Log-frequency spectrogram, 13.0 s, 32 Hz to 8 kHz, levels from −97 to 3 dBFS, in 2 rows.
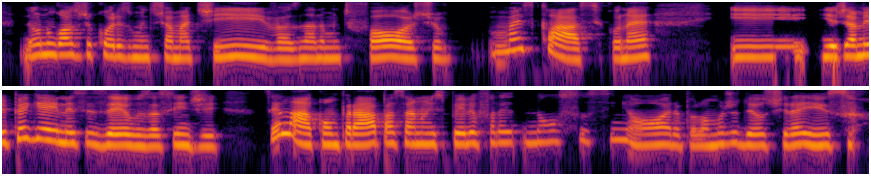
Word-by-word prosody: eu 245 Hz, -, -3 dB
não 260 Hz, 0 st, +1 dB
gosto 250 Hz, -1 st, +1 dB
de 250 Hz, -, -3 dB
cores 230 Hz, -3 st, -2 dB
muito 210 Hz, -1 st, -4 dB
chamativas, 205 Hz, -2 st, -2 dB
nada 200 Hz, 0 st, -3 dB
muito 205 Hz, +1 st, -7 dB
forte, 205 Hz, -1 st, +2 dB, 0.3 s
mais 335 Hz, +5 st, -3 dB
clássico, 190 Hz, -, +2 dB
né. 210 Hz, +3 st, +1 dB, 0.6 s
E 215 Hz, 0 st, -4 dB
e 225 Hz, -, +5 dB
eu -, -, +7 dB
já 230 Hz, 0 st, +5 dB
me 245 Hz, +2 st, +3 dB
peguei 320 Hz, +1 st, +2 dB
nesses 245 Hz, -3 st, -1 dB
erros 220 Hz, -2 st, +3 dB
assim 200 Hz, +2 st, -1 dB
de 195 Hz, -1 st, -6 dB, 0.3 s
sei 450 Hz, -, +1 dB
lá, 235 Hz, -, +7 dB
comprar, 230 Hz, +1 st, +4 dB
passar 240 Hz, -1 st, -1 dB
num 235 Hz, -, -2 dB
espelho, 235 Hz, +1 st, -1 dB
e -, -, -4 dB
falar: 250 Hz, +1 st, -7 dB
"Nossa 265 Hz, +3 st, -11 dB
senhora, 245 Hz, -7 st, -4 dB
pelo 210 Hz, 0 st, -8 dB
amor 215 Hz, +2 st, -3 dB
de 245 Hz, +1 st, -7 dB
Deus, 220 Hz, -1 st, -2 dB
tira 220 Hz, +1 st, -2 dB
isso". 220 Hz, 0 st, -1 dB
225 Hz, 180 wpm, -25 LUFS, 210-245 Hz, 0.6 s, eu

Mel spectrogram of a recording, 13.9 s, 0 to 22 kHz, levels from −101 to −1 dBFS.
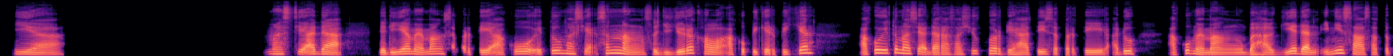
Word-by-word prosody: Iya. 140 Hz, -2 st, -2 dB, 2.0 s
Masih 165 Hz, -1 st, -3 dB
ada, 155 Hz, -4 st, +3 dB, 0.3 s
jadinya 140 Hz, +5 st, +2 dB, 0.2 s
memang 170 Hz, +4 st, 0 dB
seperti 140 Hz, +1 st, -4 dB
aku 165 Hz, +7 st, 0 dB
itu, 205 Hz, +1 st, +1 dB
masih 180 Hz, -4 st, -3 dB
senang. 175 Hz, -10 st, +1 dB
Sejujurnya 150 Hz, +8 st, +1 dB
kalo 155 Hz, -6 st, 0 dB
aku 140 Hz, +2 st, -3 dB
pikir-pikir, 150 Hz, +9 st, 0 dB, 0.4 s
aku 230 Hz, -1 st, +5 dB
itu 225 Hz, -, -1 dB
masih 190 Hz, -10 st, +3 dB
ada 140 Hz, -, +1 dB
rasa 145 Hz, +1 st, -2 dB
syukur 190 Hz, +4 st, -1 dB
di 145 Hz, -4 st, -2 dB
hati 130 Hz, +4 st, -1 dB
seperti, 135 Hz, -2 st, -3 dB
"Aduh, 180 Hz, +7 st, +1 dB, 0.3 s
aku 215 Hz, -, -2 dB
memang 130 Hz, -4 st, 0 dB
bahagia 125 Hz, +6 st, +1 dB
dan 155 Hz, -7 st, +4 dB
ini 185 Hz, +10 st, +1 dB
salah 145 Hz, -9 st, 0 dB
satu 130 Hz, -2 st, -6 dB
150 Hz, 135 wpm, -23 LUFS, 135-175 Hz, 2.0 s, aku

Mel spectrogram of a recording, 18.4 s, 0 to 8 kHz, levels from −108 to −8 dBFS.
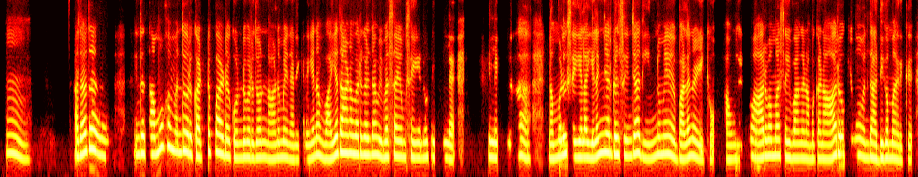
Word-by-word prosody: ம். 275 Hz, -5 st, -2 dB, 1.1 s
அதாவது 290 Hz, +8 st, +5 dB, 0.9 s
இந்த 265 Hz, +1 st, +2 dB, 0.2 s
சமூகம் 350 Hz, +7 st, +3 dB
வந்து 305 Hz, +1 st, +1 dB
ஒரு 275 Hz, -, +3 dB
கட்டுப்பாட 265 Hz, +3 st, +2 dB
கொண்டு 220 Hz, +1 st, -1 dB
வருதோன்னு 225 Hz, 0 st, 0 dB
நானுமே 220 Hz, +3 st, -1 dB
நெனைக்கிறேன். 200 Hz, +1 st, -6 dB
ஏன்னா, 260 Hz, +3 st, +1 dB
வயதானவர்கள் 270 Hz, +3 st, +3 dB
தான் 270 Hz, -1 st, +1 dB
விவசாயம் 235 Hz, 0 st, 0 dB
செய்யணும்ன்னு 225 Hz, 0 st, -2 dB, 0.2 s
இல்ல, 220 Hz, -2 st, 0 dB, 0.8 s
இல்லைங்களா? 255 Hz, -, -3 dB, 0.5 s
நம்மளும் 240 Hz, +6 st, +2 dB
செய்யலாம். 230 Hz, -1 st, +2 dB
இளைஞர்கள் 275 Hz, +2 st, +3 dB
செஞ்சா 250 Hz, +3 st, +2 dB
அது 235 Hz, -, -6 dB
இன்னுமே 270 Hz, +5 st, 0 dB, 0.2 s
பலனளிக்கும். 220 Hz, +2 st, -1 dB, 0.2 s
அவங்க 200 Hz, +1 st, -5 dB
இன்னும் 240 Hz, +1 st, -5 dB
ஆர்வமா 245 Hz, +2 st, +2 dB
செய்வாங்க. 220 Hz, -1 st, -1 dB
நமக்கான 210 Hz, 0 st, -3 dB
ஆரோக்கியமும் 255 Hz, -1 st, -1 dB
வந்து 225 Hz, +1 st, -2 dB
அதிகமா 215 Hz, +1 st, 0 dB
இருக்கு. 190 Hz, +1 st, -6 dB
235 Hz, 110 wpm, -20 LUFS, 220-270 Hz, 1.1 s, அதாவது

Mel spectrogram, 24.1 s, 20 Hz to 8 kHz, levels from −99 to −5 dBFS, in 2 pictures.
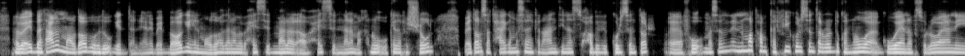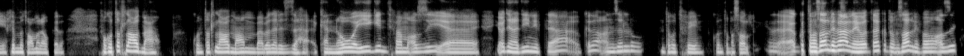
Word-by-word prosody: فبقيت 150 Hz, +3 st, +3 dB
باتعامل 170 Hz, +7 st, +4 dB
مع 205 Hz, -, 0 dB
الموضوع 155 Hz, +2 st, +3 dB
بهدوء 150 Hz, -4 st, +1 dB
جدًا، 125 Hz, -4 st, -6 dB
يعني 125 Hz, +4 st, -9 dB
بقيت 135 Hz, -, -6 dB
باواجه 155 Hz, +6 st, +1 dB
الموضوع 135 Hz, -1 st, -1 dB
ده 145 Hz, -, 0 dB
لمّا 145 Hz, -1 st, 0 dB
باحس 140 Hz, +1 st, -5 dB
بملل 140 Hz, 0 st, 0 dB
أو 120 Hz, -, -2 dB
أحس 145 Hz, +3 st, -7 dB
إن 130 Hz, 0 st, -6 dB
أنا 140 Hz, +3 st, -1 dB
مخنوق 150 Hz, +3 st, -2 dB
وكده 150 Hz, -2 st, -3 dB
في 140 Hz, -, -15 dB
الشغل، 155 Hz, +5 st, -1 dB, 0.4 s
بقيت 135 Hz, +2 st, -3 dB
أبسط 165 Hz, -3 st, -1 dB
حاجة 155 Hz, +2 st, -2 dB
مثلًا 165 Hz, 0 st, -1 dB
كان 150 Hz, -3 st, -8 dB
عندي 150 Hz, +3 st, -3 dB
ناس 150 Hz, +1 st, -1 dB
صُحابي 150 Hz, 0 st, -4 dB
في 145 Hz, -, -6 dB
الcall 145 Hz, +1 st, -2 dB
center 155 Hz, +3 st, -1 dB, 0.3 s
آآ، 130 Hz, -2 st, -2 dB
فوق 150 Hz, +1 st, -2 dB
مثلًا 155 Hz, +3 st, -3 dB
لإنه 205 Hz, +1 st, -3 dB
المطعم 205 Hz, -1 st, +1 dB
كان 165 Hz, -2 st, -5 dB
فيه 200 Hz, +5 st, -2 dB
call 195 Hz, 0 st, 0 dB
center 185 Hz, -2 st, 0 dB
برضه 180 Hz, +1 st, 0 dB
كان 150 Hz, -1 st, -2 dB
هو 170 Hz, -1 st, +2 dB
جواه 145 Hz, 0 st, +3 dB
نفسه، 140 Hz, 0 st, -4 dB
اللي 145 Hz, -, -2 dB
هو 160 Hz, -, +2 dB
يعني 150 Hz, -2 st, 0 dB
خدمة 160 Hz, +1 st, -1 dB
عملا 145 Hz, 0 st, -1 dB
وكده. 140 Hz, +1 st, -7 dB, 0.4 s
فكُنت 170 Hz, +5 st, +2 dB
أطلع 205 Hz, 0 st, +4 dB
أقعد 190 Hz, -3 st, +7 dB
معاهم، 135 Hz, -2 st, 0 dB, 0.4 s
كنت 155 Hz, 0 st, -5 dB
أطلع 165 Hz, +1 st, +1 dB
أقعد 165 Hz, 0 st, +4 dB
معاهم 155 Hz, 0 st, 0 dB
ب 145 Hz, -, -3 dB
بدل 150 Hz, +1 st, -1 dB
الزهق، 140 Hz, -1 st, -4 dB
كان 150 Hz, -4 st, -2 dB
هو 175 Hz, +4 st, +4 dB
ييجي، 190 Hz, +4 st, +3 dB
أنتِ 190 Hz, -4 st, -3 dB
فاهمة 165 Hz, -2 st, 0 dB
قصدي؟ 185 Hz, +4 st, -1 dB
آآ، 150 Hz, 0 st, 0 dB, 0.2 s
يقعد 190 Hz, 0 st, 0 dB
يناديني 180 Hz, +2 st, +3 dB
بتاع 215 Hz, +6 st, -5 dB
وكده، 220 Hz, +5 st, -7 dB
أنزل 190 Hz, +4 st, -1 dB
له 200 Hz, -2 st, -8 dB, 0.2 s
"أنت 165 Hz, -2 st, -5 dB
كنت 155 Hz, -2 st, -3 dB
فين؟" 145 Hz, +1 st, -3 dB
كنت 160 Hz, 0 st, -7 dB
باصَلّي، 145 Hz, -2 st, -4 dB, 0.3 s
آآ، 195 Hz, -1 st, -3 dB
كُنت 185 Hz, -, -3 dB
باصلي 225 Hz, +5 st, +8 dB
فعلًا 235 Hz, -3 st, +9 dB
يعني 170 Hz, -1 st, +8 dB
وقتها 175 Hz, +5 st, +3 dB
كُنت 215 Hz, -5 st, -6 dB
باصلي، 185 Hz, +2 st, +2 dB
فاهمة 175 Hz, +1 st, +1 dB
قصدي؟ 195 Hz, +4 st, +1 dB
155 Hz, 230 wpm, -22 LUFS, 145-180 Hz, 0.4 s, فعلًا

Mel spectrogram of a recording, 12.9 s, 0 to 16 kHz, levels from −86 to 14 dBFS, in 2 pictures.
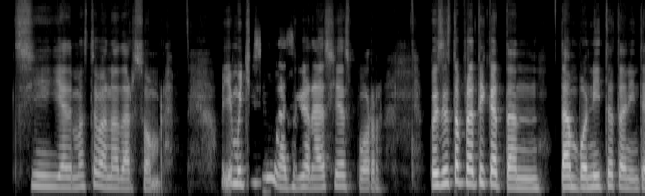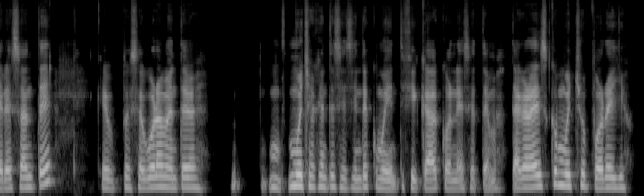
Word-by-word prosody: Sí, 210 Hz, -1 st, -5 dB
y 200 Hz, -1 st, -4 dB
además 190 Hz, +2 st, -3 dB
te 235 Hz, -, -4 dB
van 195 Hz, -3 st, 0 dB
a 180 Hz, -, 0 dB
dar 170 Hz, -1 st, -1 dB
sombra. -, -, -8 dB, 0.5 s
Oye, -, -, -3 dB
muchísimas 260 Hz, -, -1 dB
gracias 195 Hz, +2 st, 0 dB
por, 170 Hz, -4 st, -6 dB, 0.4 s
pues, 225 Hz, +1 st, +7 dB
esta 260 Hz, +4 st, +5 dB
plática 255 Hz, -3 st, +6 dB
tan 175 Hz, -1 st, +2 dB, 0.2 s
tan 195 Hz, -1 st, +6 dB
bonita, 200 Hz, +3 st, +3 dB
tan 190 Hz, -3 st, +2 dB
interesante, 185 Hz, -, -2 dB, 0.4 s
que, 175 Hz, -1 st, -6 dB
pues, 180 Hz, +1 st, -9 dB
seguramente 185 Hz, -1 st, +1 dB, 0.8 s
mucha 210 Hz, 0 st, +2 dB
gente 200 Hz, 0 st, -4 dB
se 180 Hz, -2 st, -8 dB
siente 180 Hz, +2 st, -5 dB
como 175 Hz, -1 st, -4 dB
identificada 165 Hz, -1 st, -2 dB
con 155 Hz, -2 st, -5 dB
ese 175 Hz, -, -7 dB
tema. 160 Hz, -1 st, -10 dB
Te -, -, -2 dB
agradezco 200 Hz, +5 st, +3 dB
mucho 215 Hz, -1 st, -1 dB
por 180 Hz, -1 st, 0 dB
ello. 185 Hz, -1 st, -4 dB
190 Hz, 170 wpm, -22 LUFS, 175-210 Hz, 0.8 s, pues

